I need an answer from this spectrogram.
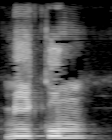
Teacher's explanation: mim sukun. Ini sifatnya tawasud ya. Mikum. Kita alirkan sedikit ya. Tidak boleh tertahan.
